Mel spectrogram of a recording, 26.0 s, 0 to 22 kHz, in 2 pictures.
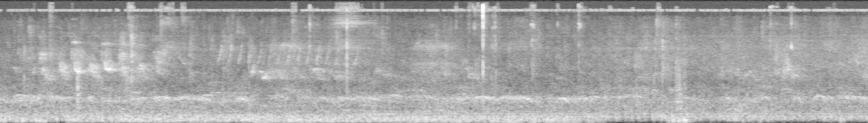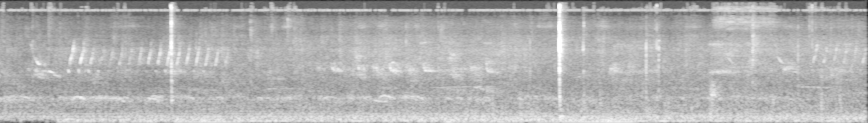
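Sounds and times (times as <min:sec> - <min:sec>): faint birds chirping: 0:00.0 - 0:26.0
steady low hum: 0:11.2 - 0:26.0.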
